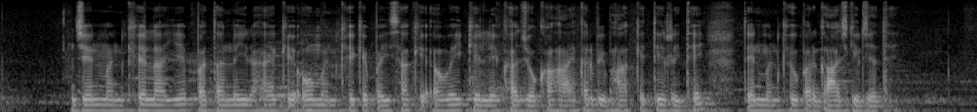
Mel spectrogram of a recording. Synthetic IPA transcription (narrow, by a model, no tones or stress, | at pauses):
d͡ʒenmənkʰelaepət̪anəĩɾəɦɛkeʔomənkʰekepəɪsakeʔəʋəikeleːkʰad͡ʒoːkʰaɦajkəɾbɪbʱaɡ̚ket̪iɾːit̪ɦet̪eːnmənkʰeuːpəɾɡad͡ʒɡɪɾd͡ʒɛt̪ɦe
